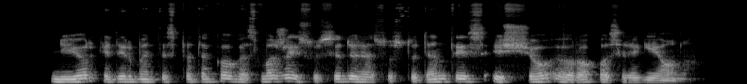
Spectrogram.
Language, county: Lithuanian, Vilnius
